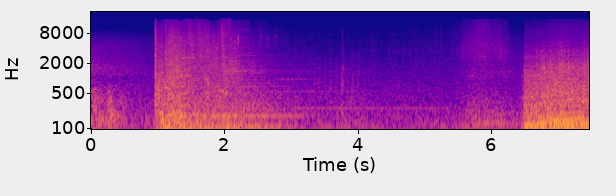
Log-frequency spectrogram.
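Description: A shell strikes a tank's armour with a loud, sharp blast.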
